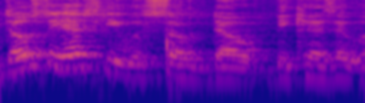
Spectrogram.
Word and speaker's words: Dostoevsky: Even though I love Black Dot, but he mispronounces his name. I thought it was funny. I think he called like Dostoevsky. It's Dostoevsky.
